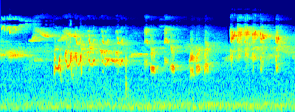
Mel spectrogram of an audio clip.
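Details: Horsfield's bush lark in a cage, hung up at once, pouring out high, scratchy twitters and quick whistled slurs, with varied short notes packed closely and a bright, sibilant run near the end.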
